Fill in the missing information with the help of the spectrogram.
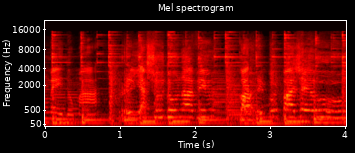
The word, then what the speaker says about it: Riacho do Navio: Riacho do Navio.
